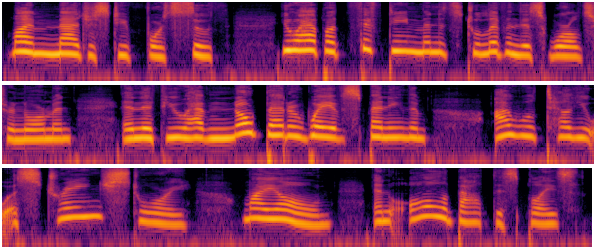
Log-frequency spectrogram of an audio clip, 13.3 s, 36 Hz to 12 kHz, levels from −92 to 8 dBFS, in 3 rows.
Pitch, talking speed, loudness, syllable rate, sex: 260 Hz, 170 wpm, -17 LUFS, 4.7 syllables/s, female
